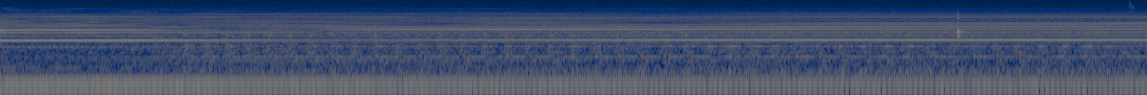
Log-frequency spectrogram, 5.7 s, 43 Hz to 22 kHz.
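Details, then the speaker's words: Panasonic AG-4700 (NV-HS1000) S-VHS recorder with a boot-sequence fault; power supply and main board were swapped earlier, and it was reassembled with its original front panel. A steady siren-like wail over mains hum at power-up, then an E9 error that recovers. "Let's uh see what happens that sounds like an air raid siren"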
